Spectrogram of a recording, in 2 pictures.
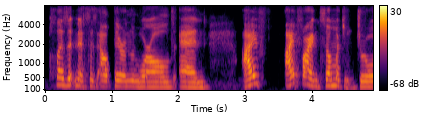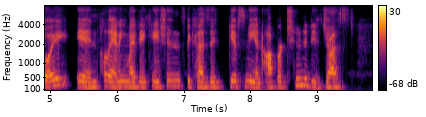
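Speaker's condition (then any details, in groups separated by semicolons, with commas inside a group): No condition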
